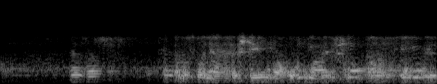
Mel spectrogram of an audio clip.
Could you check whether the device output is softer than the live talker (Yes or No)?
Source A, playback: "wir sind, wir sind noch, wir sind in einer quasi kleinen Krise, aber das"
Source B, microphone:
Yes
